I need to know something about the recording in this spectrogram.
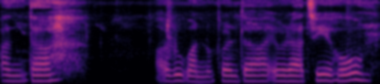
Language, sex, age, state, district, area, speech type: Nepali, female, 30-45, West Bengal, Jalpaiguri, urban, spontaneous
